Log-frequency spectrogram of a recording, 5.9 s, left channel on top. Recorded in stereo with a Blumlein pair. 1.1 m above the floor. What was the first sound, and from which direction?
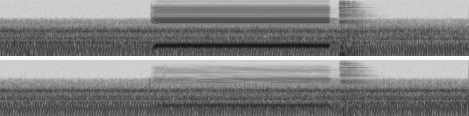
A phone buzzing, 35° left.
